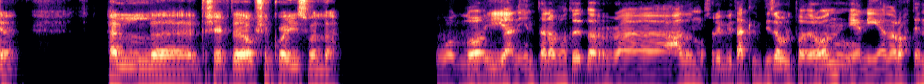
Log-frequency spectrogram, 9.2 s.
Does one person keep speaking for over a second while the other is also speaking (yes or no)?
no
